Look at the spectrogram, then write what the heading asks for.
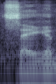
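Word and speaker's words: Saiga: want to call it I I pronounce it Sega because whatever um but yeah I mean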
